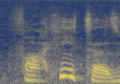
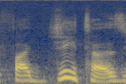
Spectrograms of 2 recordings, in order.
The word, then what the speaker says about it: fajitas: going to be chicken fajitas repeat after me it's spelled with a j but if you say fagitas you don't know anything exactly so we start with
